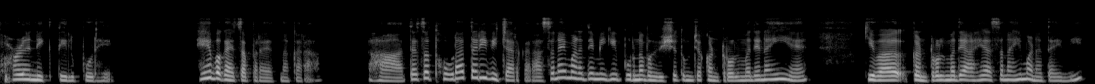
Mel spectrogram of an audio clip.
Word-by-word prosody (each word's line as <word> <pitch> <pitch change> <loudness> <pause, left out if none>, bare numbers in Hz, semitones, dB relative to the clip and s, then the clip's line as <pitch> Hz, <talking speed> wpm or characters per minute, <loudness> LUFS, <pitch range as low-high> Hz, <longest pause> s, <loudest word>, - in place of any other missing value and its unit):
फळ 230 +1 +2
निघतील 195 -3 0
पुढे? 170 -3 -5 0.9
हे 280 +3 +4
बघायचा 205 -9 +3
प्रयत्न 160 0 -9
करा. 160 +3 -10 0.6
हा 165 -3 -2
त्याचा 235 +5 +1
थोडा 260 +1 0
तरी 310 -1 +4
विचार 205 -8 -1
करा - - -8
असं 175 +10 -2
नाही 310 +2 +2
म्हणत 285 -3 +1
आहे 260 - 0
मी 245 - +1
की 235 +2 -1
पूर्ण 220 -1 +2
भविष्य 185 +1 0
तुमच्या 200 0 -2
कंट्रोलमध्ये 185 +1 -1
नाही 235 +2 +2
आहे 180 0 -2 0.6
किंवा 195 -3 +5 0.2
कंट्रोलमध्ये 200 +2 +2
आहे 195 +1 -1
असं 210 +1 -2
नाही 210 +2 +2
म्हणत 185 -8 -1
आहे 175 0 -5
मी. 200 - -4
200 Hz, 180 wpm, -28 LUFS, 180-230 Hz, 0.9 s, किंवा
